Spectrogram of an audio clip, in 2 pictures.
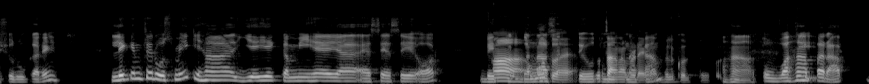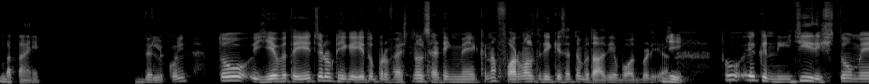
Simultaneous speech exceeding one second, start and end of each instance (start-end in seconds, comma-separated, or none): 4.9-6.6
